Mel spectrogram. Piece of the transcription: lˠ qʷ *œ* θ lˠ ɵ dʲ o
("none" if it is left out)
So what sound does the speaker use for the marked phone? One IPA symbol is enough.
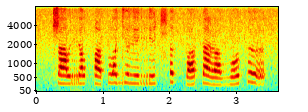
œ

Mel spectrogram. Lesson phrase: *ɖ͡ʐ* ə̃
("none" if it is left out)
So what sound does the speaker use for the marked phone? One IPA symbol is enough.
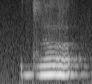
d͡z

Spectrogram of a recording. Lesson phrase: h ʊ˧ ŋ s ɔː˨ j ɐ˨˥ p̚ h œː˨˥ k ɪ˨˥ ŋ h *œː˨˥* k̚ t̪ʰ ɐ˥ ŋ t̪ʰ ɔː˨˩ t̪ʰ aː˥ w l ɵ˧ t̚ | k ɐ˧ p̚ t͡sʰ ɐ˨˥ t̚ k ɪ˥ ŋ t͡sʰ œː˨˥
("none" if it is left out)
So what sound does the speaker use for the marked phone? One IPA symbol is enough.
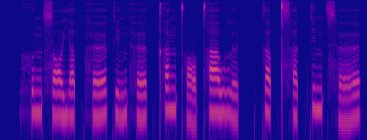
œː˨˥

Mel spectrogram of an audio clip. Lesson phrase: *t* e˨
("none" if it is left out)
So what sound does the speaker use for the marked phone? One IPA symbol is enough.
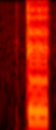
t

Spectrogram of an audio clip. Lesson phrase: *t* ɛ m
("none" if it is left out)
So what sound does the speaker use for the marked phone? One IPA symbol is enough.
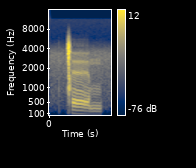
ǀ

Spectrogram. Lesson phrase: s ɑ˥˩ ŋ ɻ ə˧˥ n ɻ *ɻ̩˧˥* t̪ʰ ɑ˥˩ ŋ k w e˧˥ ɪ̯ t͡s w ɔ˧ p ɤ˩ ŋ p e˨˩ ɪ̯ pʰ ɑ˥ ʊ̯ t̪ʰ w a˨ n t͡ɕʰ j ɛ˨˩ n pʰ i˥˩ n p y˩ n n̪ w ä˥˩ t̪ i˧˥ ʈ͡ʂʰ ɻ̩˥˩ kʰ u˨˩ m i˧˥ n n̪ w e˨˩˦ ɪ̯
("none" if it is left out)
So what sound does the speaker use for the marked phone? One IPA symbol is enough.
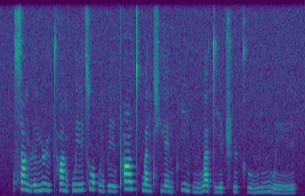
ɻ̩˧˥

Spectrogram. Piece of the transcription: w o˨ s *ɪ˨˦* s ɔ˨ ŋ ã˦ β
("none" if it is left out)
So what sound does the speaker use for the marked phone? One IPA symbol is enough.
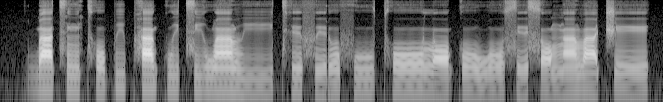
ɪ˨˦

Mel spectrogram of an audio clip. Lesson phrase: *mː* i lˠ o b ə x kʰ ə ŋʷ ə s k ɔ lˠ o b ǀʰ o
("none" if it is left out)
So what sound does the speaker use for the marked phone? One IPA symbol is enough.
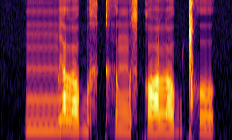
mː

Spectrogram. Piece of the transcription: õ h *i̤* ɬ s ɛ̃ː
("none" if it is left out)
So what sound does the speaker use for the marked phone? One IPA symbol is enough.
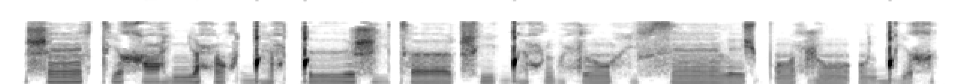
i̤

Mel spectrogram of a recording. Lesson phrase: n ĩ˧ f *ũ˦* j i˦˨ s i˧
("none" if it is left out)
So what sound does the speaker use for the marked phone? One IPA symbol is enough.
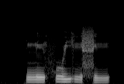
u˦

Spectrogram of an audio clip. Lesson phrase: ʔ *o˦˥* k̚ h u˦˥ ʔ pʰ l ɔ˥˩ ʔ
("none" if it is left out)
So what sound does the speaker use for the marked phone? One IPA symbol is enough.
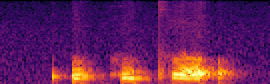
o˦˥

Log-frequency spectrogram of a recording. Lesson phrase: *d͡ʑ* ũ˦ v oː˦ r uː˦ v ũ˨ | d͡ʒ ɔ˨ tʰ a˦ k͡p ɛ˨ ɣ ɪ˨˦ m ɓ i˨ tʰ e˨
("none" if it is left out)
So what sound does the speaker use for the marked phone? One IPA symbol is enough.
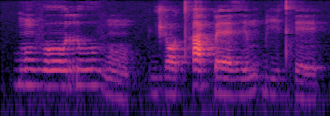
ɡ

